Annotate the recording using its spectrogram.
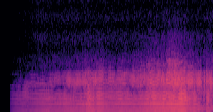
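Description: Honey bee buzzing: one steady, slightly wavering buzz that starts abruptly and grows louder toward the end.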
